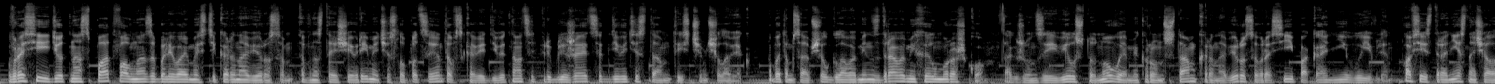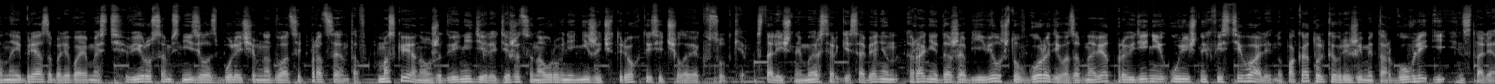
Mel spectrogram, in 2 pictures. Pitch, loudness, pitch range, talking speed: 110 Hz, -24 LUFS, 100-125 Hz, 175 wpm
